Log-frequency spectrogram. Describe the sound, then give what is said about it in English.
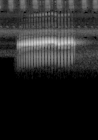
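A single rapid, rattling frog croak, a buzzy trill of about twenty quick pulses lasting under a second, loud with no talking and silence around it. “So okay, bippity boppity boop, and I'm gonna turn their tent into a frog.”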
